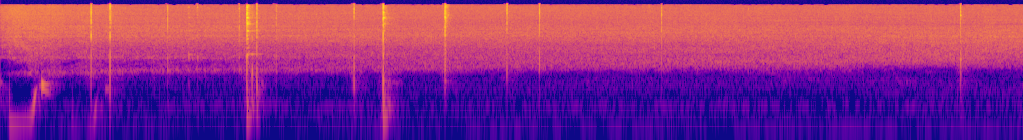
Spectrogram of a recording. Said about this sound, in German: Das mache ich jetzt auch mal mein Tonic Water auf und gieße mir das jetzt in mein Glas mit den Eiswürfeln.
